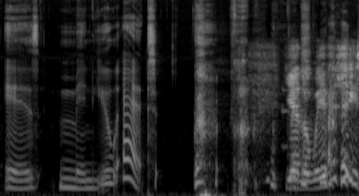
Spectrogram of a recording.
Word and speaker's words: Minuet: can you spell minuet i had to write it out phonetically because otherwise i would just be calling her minute the whole time i mean in fairness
